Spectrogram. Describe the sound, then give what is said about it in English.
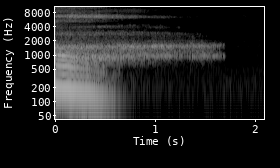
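A deep breath is pushed out during a guided breathing exercise: one long, breathy exhale that begins strongly, thins out and stops abruptly. “let's just take a deep breath in through our nose, hold it, and then push that air out. Join me. Let us breathe in. Hold and exhale.”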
